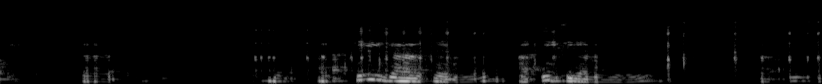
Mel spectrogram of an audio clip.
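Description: A man explains calmly through an online call.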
